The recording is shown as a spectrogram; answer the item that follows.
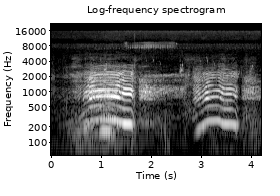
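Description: Cattle mooing twice, from cow-calf pairs being driven: a long call that rises and falls in pitch about half a second in, then a shorter, quieter one near the end.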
